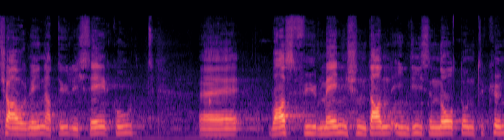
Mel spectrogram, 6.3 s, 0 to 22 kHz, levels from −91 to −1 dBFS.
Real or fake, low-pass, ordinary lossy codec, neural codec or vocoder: fake; 14.4 kHz; none; vocoder, 44.1 kHz, 128 mel bands every 512 samples, BigVGAN v2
